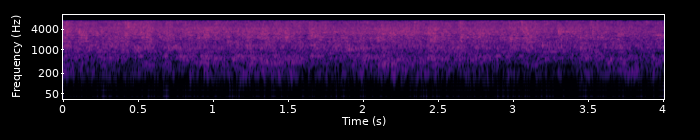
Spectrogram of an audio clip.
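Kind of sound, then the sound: nature, roaring waterfall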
